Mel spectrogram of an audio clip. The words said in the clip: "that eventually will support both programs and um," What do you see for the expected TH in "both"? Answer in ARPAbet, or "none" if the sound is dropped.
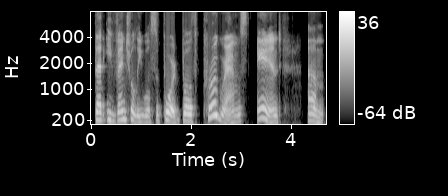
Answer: TH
